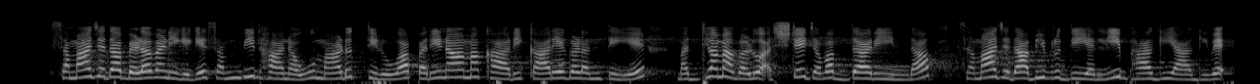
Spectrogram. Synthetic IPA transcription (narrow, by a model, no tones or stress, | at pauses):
sɐmaːd͡ʒɐd̪ɐbɛɭɐʋɐɳiɡeɡe̞sɐmʋid̪ʱaːnɐʋumaːɽut̪ːiɾuʋɐpɐɾiɳaːmɐkaːɾikaːɾjɐɡɐɭɐnt̪eje | mɐd̪ʱjɐmɐɡɐɭuɐ̰ʂʈeːd͡ʒɐʋaːb̚d̪aːɾijind̪ɐ | sɐmaːd͡ʒɐd̪ɐːbʱiʋɾud̪ʱːijɐlːibʱaːɡijaːɡiʋe̞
